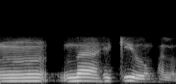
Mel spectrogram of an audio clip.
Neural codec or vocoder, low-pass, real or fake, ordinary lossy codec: none; 3.6 kHz; real; none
